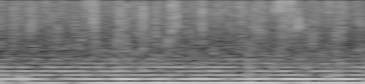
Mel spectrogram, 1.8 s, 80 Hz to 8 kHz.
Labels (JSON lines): {"label": "biophony, midshipman", "recorder": "SoundTrap 500"}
